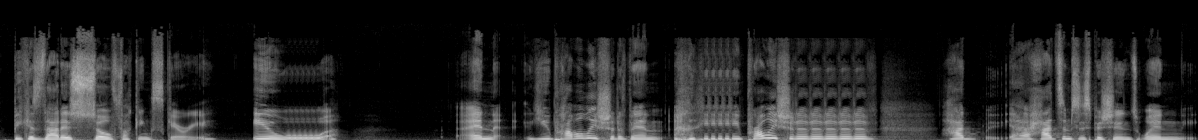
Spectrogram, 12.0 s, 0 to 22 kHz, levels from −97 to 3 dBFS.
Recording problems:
audio stuttering; at 3 s, at 7 s and at 8 s

